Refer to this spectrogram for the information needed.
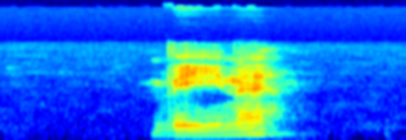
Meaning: vein
- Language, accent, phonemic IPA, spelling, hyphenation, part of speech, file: German, Austria, /ˈveːnə/, Vene, Ve‧ne, noun, De-at-Vene.ogg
